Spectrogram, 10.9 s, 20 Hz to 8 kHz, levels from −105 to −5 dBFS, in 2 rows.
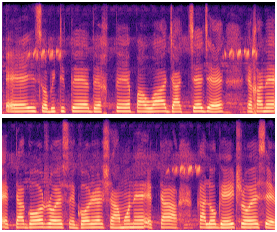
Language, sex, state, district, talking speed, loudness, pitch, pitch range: Bengali, female, Assam, Hailakandi, 90 wpm, -14 LUFS, 240 Hz, 230-245 Hz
